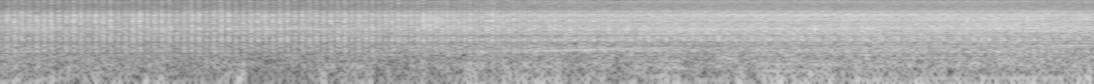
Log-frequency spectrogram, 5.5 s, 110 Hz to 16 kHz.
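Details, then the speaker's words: Toyota Land Cruiser Prado idling after replacement of the noisy, non-charging alternator assembly: steady, even idle with no whine or rattle; charging normal at about 14 volts, noise gone, battery light off, aircon cold. Normal idle. "Alam mo sir, good na yung battery. Wala nang ingay."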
